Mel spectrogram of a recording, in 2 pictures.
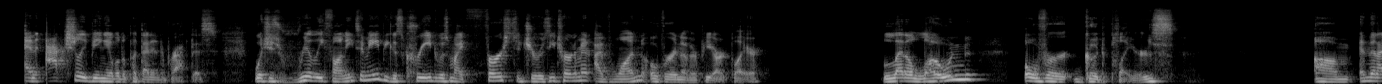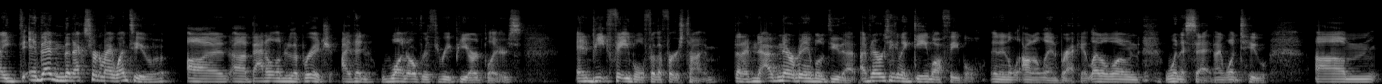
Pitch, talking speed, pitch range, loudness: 135 Hz, 215 wpm, 120-155 Hz, -29 LUFS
